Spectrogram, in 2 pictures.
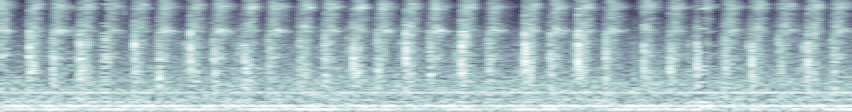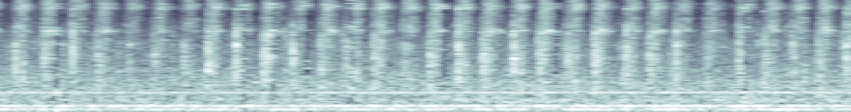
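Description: Fingernails rapidly tap and scratch the lids of small clear domed plastic glitter pots set in a pink plastic tray held in the hand. Dense, fast, irregular clicks with bright, crisp highs run steadily over a low, constant hum and a faint steady tone.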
